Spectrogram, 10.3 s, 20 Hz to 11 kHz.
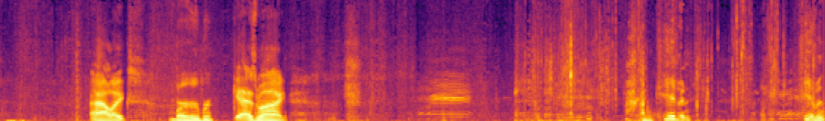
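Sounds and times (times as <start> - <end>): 
rough outdoor noise: 0.0 - 10.3
speech: 1.2 - 4.5, 8.1 - 8.9, 10.1 - 10.3
sheep bleating at feeding time: 5.2 - 8.2, 9.5 - 10.3
faint animal noise: 5.2 - 8.4, 9.0 - 10.3.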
